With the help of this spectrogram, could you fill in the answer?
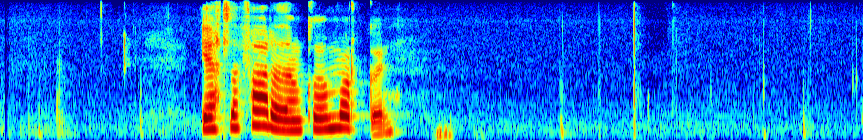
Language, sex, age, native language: Icelandic, female, 9, Icelandic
